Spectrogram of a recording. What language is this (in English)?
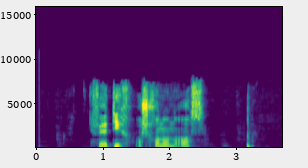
Bashkir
